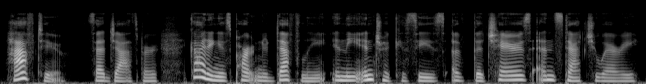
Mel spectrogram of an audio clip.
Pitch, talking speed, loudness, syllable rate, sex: 180 Hz, 150 wpm, -22 LUFS, 4.6 syllables/s, female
